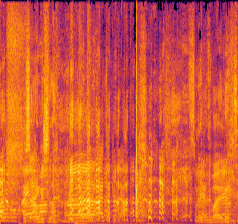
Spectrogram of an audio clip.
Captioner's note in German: Gelächter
